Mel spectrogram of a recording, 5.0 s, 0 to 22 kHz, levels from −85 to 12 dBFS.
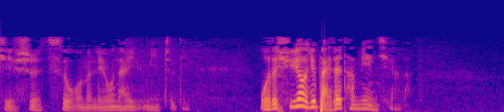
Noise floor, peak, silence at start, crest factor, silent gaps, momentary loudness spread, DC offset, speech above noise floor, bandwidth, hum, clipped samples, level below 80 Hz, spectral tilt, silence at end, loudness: -59 dBFS; 0 dBFS; 0 s; 22 dB; none; 22 LU; under 0.1%; 37 dB; 5.8 kHz; none; under 0.1%; -40 dBFS; -9.5 dB/octave; 0.95 s; -20 LUFS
